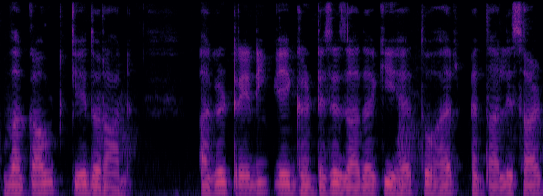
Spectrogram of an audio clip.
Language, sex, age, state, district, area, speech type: Urdu, male, 18-30, Delhi, North East Delhi, urban, spontaneous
